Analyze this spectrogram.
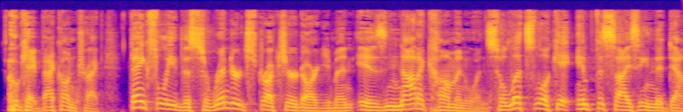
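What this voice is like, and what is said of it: Usual voice. Nothing is said of it.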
